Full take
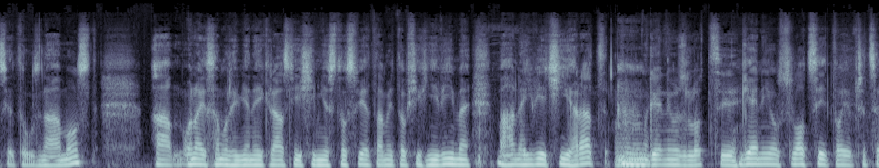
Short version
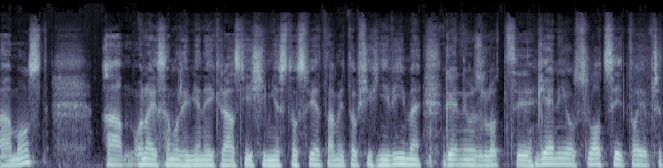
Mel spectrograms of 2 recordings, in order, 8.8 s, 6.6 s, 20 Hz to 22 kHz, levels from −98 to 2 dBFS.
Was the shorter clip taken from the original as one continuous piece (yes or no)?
no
